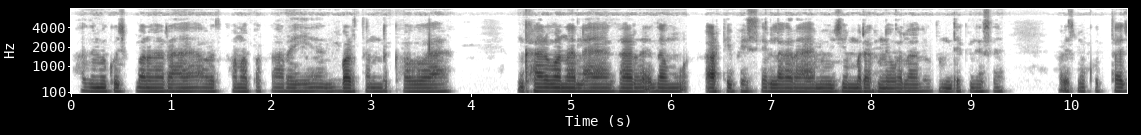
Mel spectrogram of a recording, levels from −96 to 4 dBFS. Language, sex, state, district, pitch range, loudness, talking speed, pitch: Angika, male, Bihar, Begusarai, 120-125 Hz, -22 LUFS, 210 wpm, 125 Hz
